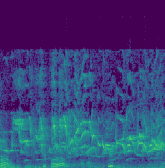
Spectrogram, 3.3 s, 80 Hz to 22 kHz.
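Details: Kacer, the Oriental magpie-robin, competing in a contest ring despite 2.5 years without molting: rapid high whistles and warbled trills, with human voices in the background.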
